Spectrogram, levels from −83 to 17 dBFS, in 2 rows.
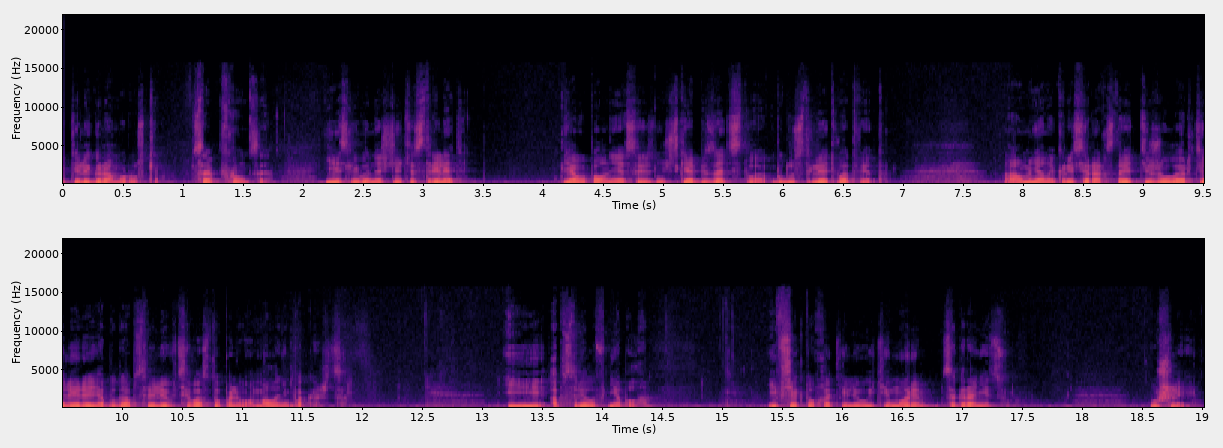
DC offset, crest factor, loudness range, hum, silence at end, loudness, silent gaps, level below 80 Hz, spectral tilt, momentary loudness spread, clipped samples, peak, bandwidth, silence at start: under 0.1%; 14 dB; 4 LU; none; 0 s; -23 LUFS; none; -42 dBFS; -7 dB/octave; 16 LU; under 0.1%; -8 dBFS; 14 kHz; 0 s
